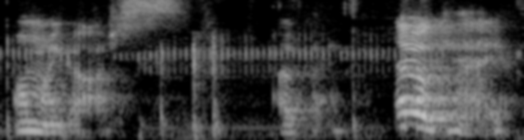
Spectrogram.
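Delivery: normal talking voice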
